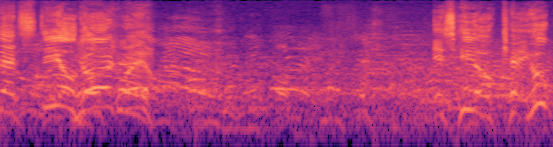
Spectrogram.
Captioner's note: crowd chatter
